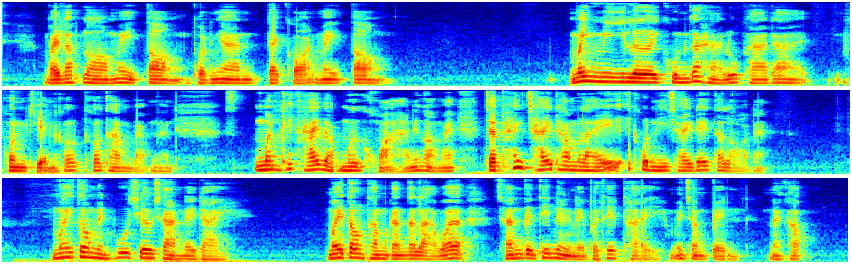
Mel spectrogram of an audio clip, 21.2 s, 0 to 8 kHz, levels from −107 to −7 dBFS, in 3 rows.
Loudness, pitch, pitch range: -20 LUFS, 130 Hz, 115-145 Hz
